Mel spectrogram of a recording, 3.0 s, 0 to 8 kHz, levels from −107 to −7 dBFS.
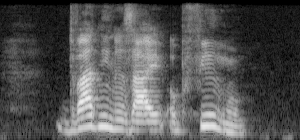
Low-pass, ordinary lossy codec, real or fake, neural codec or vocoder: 7.2 kHz; none; fake; vocoder, 22.05 kHz, 80 mel bands, WaveNeXt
